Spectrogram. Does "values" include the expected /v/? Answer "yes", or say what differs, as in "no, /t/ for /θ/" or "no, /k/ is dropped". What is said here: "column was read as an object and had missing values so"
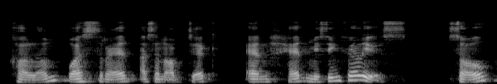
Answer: no, /f/ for /v/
